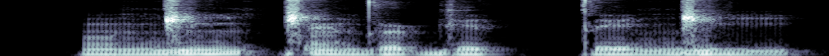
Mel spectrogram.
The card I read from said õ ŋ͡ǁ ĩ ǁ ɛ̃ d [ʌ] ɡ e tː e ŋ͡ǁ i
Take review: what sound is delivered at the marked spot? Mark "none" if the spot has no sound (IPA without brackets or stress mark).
ə˞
